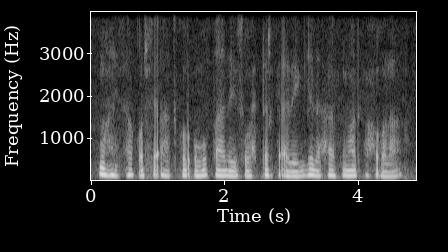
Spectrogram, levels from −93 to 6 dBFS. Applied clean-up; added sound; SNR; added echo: none; none; none; none.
